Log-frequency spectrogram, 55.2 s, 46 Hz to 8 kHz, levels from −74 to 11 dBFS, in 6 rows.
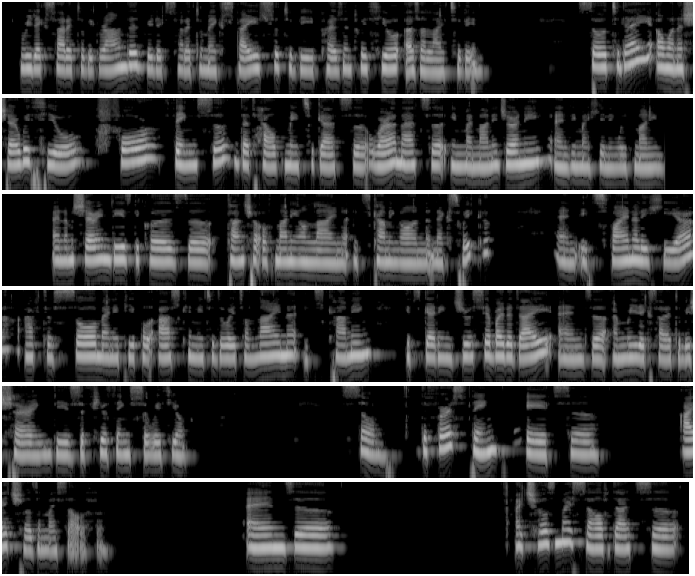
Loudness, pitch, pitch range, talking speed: -23 LUFS, 190 Hz, 175-210 Hz, 125 wpm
